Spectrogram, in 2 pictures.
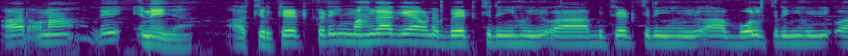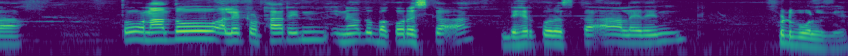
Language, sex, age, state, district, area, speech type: Santali, male, 45-60, Jharkhand, Bokaro, rural, spontaneous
